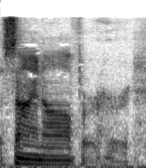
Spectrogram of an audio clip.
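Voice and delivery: normal talking voice

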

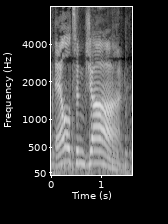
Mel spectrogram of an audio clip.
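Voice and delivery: loud, high, drawn-out name; mock-grand holler, long last word; hammy exclamation. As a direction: belt out the name, stretching it slowly. Hammy repeat after naming him.

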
